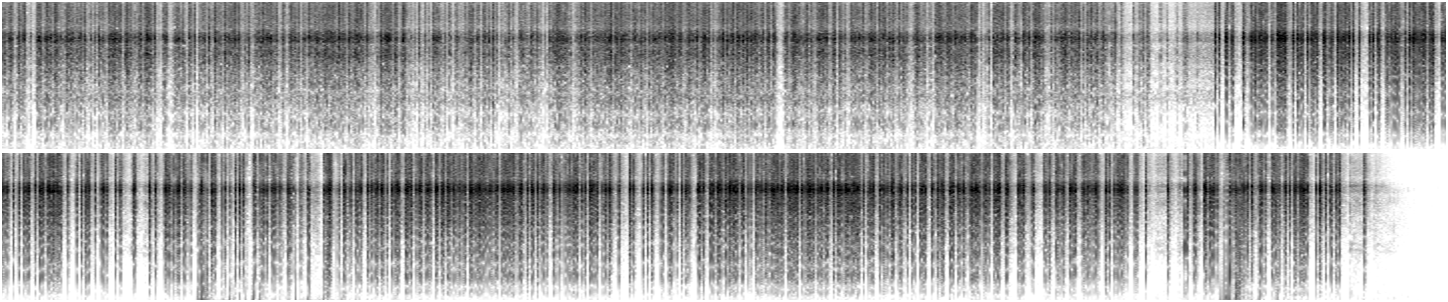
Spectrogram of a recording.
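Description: Standard Fireworks Trickster fountain firework burning: a continuous rushing hiss of sparks thick with crackling, easing briefly about eleven seconds in. A few low thuds sound near the middle and once more near the end, and the fountain then cuts out suddenly as it burns out.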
